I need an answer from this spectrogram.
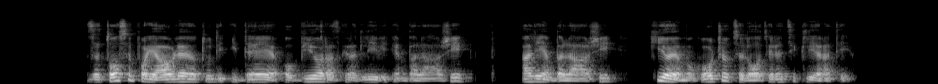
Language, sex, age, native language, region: Slovenian, male, 50-59, Slovenian, Gorica region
